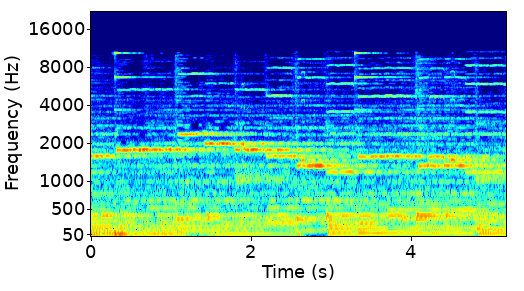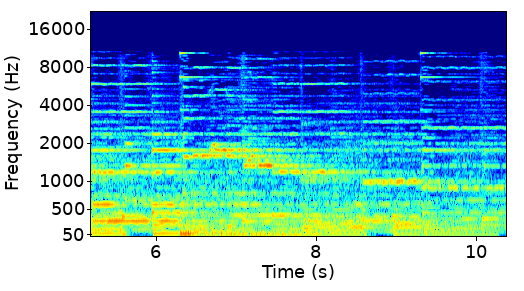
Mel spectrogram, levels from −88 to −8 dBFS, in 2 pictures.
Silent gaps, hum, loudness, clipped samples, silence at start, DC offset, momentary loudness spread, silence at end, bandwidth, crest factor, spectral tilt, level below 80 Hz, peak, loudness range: none; none; -28 LUFS; under 0.1%; 0 s; under 0.1%; 8 LU; 0 s; 11 kHz; 14 dB; -4.5 dB/octave; -38 dBFS; -14 dBFS; 4 LU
